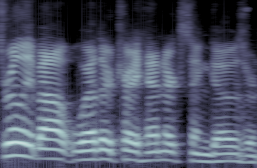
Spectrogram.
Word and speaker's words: Hendrickson: Hendrickson?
